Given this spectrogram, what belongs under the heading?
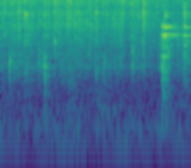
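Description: Curry leaves crisping in hot oil give off a faint, steady sizzle with soft crackles and an occasional stirring clatter.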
